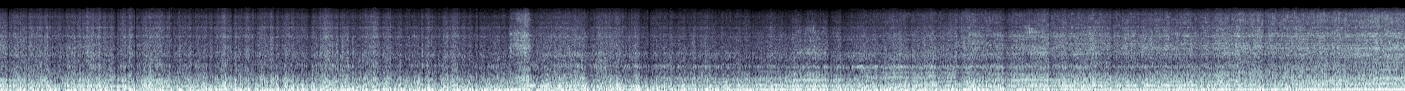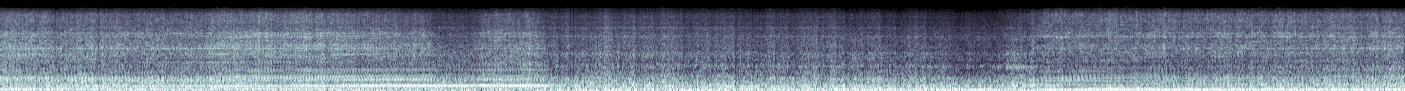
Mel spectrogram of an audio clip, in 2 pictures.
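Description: Wind rushes loudly past an open car.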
